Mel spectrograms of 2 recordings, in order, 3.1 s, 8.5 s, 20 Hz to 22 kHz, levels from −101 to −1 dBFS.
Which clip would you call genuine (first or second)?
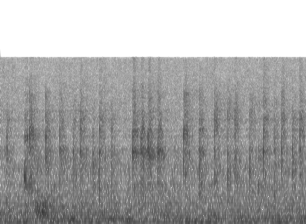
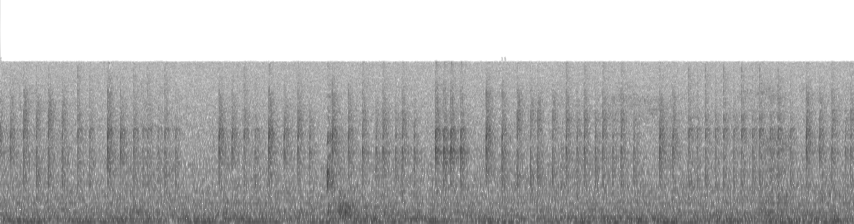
second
